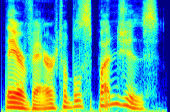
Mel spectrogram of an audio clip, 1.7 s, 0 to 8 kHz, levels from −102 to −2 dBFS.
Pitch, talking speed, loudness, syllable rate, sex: 130 Hz, 140 wpm, -20 LUFS, 5.9 syllables/s, male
